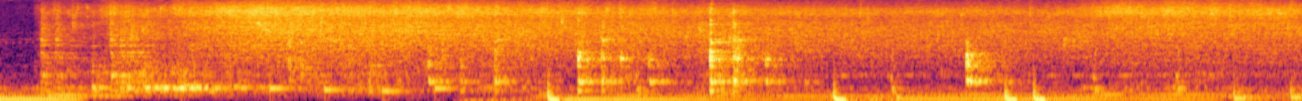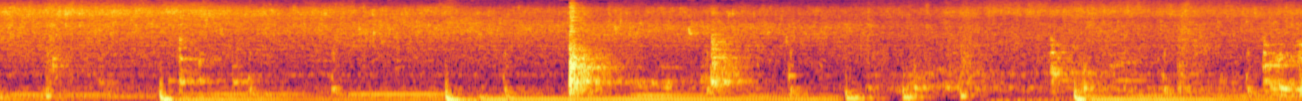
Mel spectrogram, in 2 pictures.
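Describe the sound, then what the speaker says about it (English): Chopped onion and celery sauté in melted butter in a hot pan, a steady close sizzle broken by repeated scrapes and knocks of stirring, with no talking. "we're going to throw in a cup of onion and a cup of celery."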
